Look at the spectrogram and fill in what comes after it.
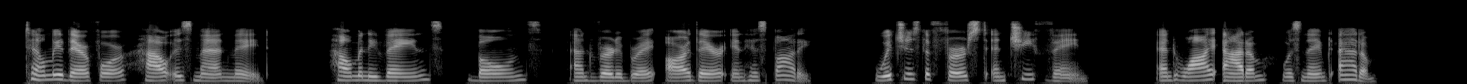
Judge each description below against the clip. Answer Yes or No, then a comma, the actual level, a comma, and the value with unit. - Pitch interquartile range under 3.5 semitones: Yes, average, 2.8 semitones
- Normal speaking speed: No, slow, 125 wpm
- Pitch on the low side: No, medium, 180 Hz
